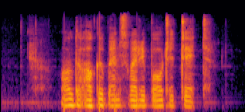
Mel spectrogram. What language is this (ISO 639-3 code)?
eng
